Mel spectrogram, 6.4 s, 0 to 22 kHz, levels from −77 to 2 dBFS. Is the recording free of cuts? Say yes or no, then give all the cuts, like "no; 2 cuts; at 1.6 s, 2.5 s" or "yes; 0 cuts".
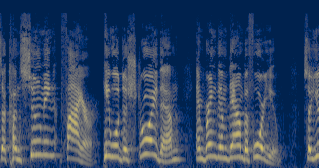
no; 1 cut; at 2.0 s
